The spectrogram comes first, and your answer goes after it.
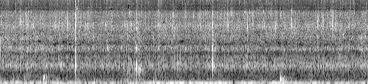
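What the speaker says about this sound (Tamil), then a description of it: "பாருங்க, இப்படி வதக்கணும்." Pepper, cumin and urad dal sautéing in sesame oil give a steady, even sizzle and crackle. Faint occasional stirring clicks sit on top, and no one speaks.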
